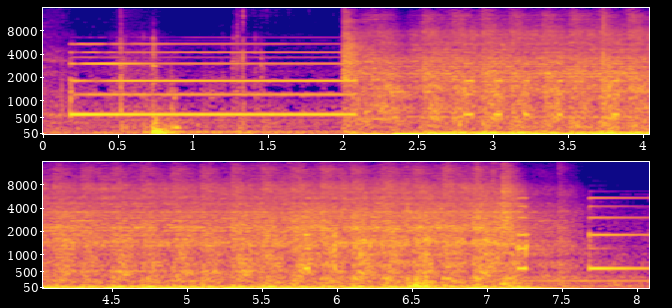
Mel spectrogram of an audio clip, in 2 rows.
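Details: Audi A4 2.0L turbo, first crank after major engine repairs, fuel pump fuse pulled, coils and plugs fitted: dash chimes, then about five seconds of brisk, even cranking with no dragging or clunks; starter and compression sound healthy.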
